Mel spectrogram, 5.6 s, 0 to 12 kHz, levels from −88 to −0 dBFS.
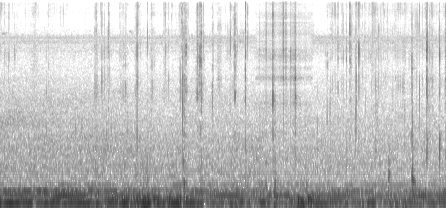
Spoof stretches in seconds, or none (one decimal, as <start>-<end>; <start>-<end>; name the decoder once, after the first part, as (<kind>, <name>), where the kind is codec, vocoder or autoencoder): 3.2-3.9 (autoencoder, DAC-VAE)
